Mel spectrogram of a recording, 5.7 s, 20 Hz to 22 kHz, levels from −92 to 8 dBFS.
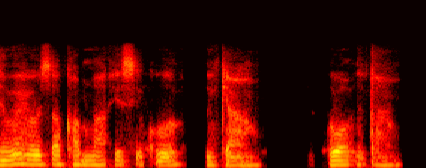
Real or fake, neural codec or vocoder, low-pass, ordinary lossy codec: fake; codec, 16 kHz, 0.5 kbps, FunCodec, trained on Chinese and English, 25 frames a second; none; none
